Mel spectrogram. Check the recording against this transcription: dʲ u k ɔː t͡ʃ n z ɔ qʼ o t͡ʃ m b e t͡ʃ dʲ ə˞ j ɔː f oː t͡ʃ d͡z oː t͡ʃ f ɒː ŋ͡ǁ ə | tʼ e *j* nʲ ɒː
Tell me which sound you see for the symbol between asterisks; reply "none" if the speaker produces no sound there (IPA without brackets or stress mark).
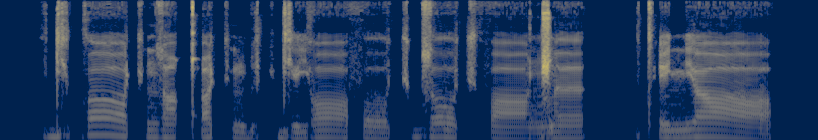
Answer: none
